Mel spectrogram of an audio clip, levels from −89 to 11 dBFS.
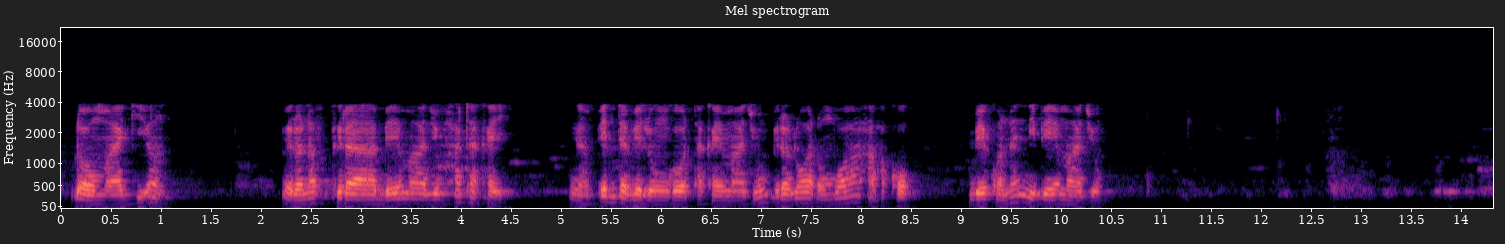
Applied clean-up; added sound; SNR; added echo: none; none; none; reverberation time 0.2 s.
